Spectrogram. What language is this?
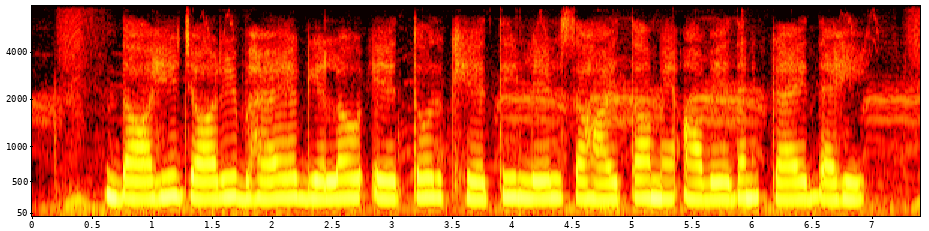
Maithili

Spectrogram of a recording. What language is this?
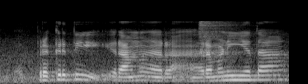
Sanskrit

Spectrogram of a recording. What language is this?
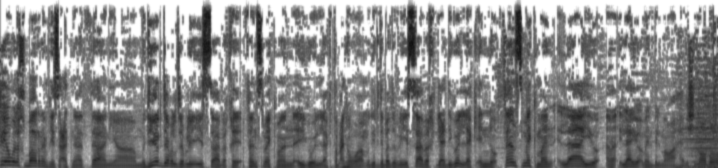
Arabic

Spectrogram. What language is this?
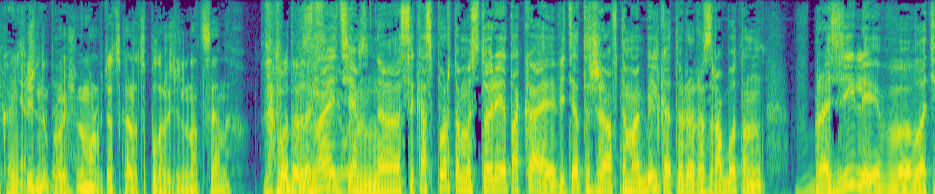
Russian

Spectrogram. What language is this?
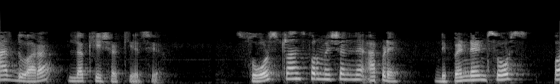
Gujarati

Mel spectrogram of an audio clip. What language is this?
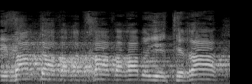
Hebrew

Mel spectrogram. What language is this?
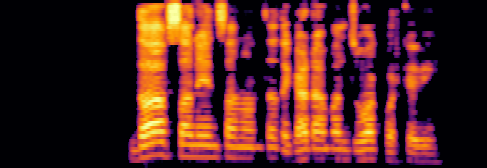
Pashto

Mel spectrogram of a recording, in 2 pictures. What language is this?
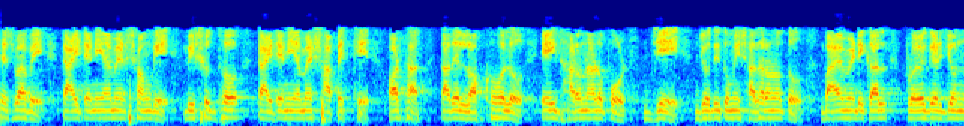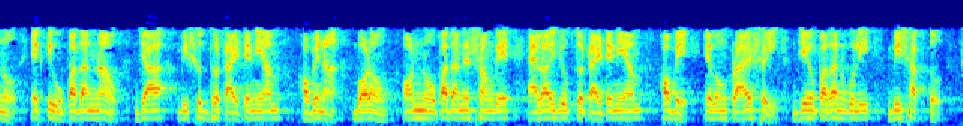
Bangla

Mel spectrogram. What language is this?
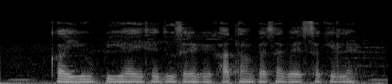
Bhojpuri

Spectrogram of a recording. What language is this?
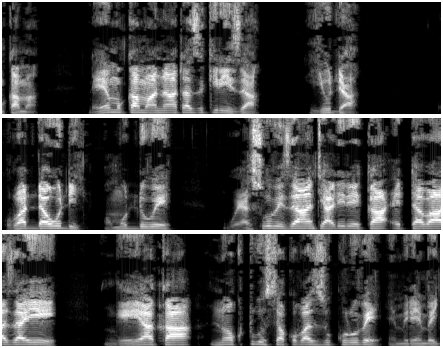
Ganda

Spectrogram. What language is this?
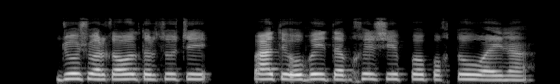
Pashto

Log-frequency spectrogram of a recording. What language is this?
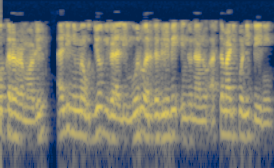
Kannada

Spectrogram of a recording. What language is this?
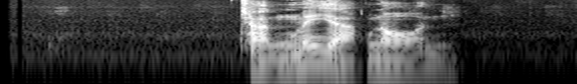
Thai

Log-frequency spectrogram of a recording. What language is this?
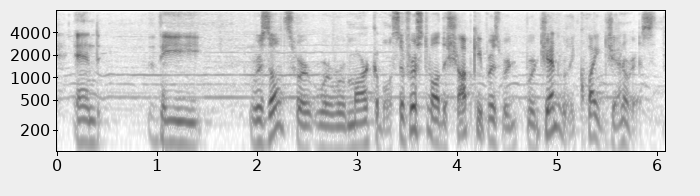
English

